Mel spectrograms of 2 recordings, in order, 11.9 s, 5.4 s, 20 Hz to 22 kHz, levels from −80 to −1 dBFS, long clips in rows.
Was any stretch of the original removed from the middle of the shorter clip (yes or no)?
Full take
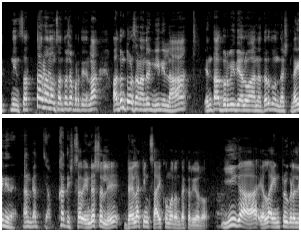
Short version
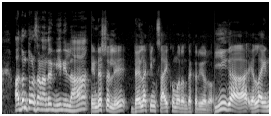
yes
